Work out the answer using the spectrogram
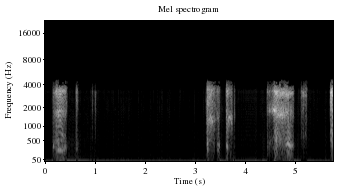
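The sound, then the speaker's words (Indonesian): Coughing, with several short, harsh coughs in two clusters separated by a long silence: a few at the start, then more toward the end, heard alone with no talk. “Istirahat ini mulai gatal-gatal. Nah, batuk.”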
